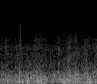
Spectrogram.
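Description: Wind buffets steadily on a KTM 1290 Adventure S motorcycle ride on a breezy day, a dense low rumble of rushing air against the microphone with no talking.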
